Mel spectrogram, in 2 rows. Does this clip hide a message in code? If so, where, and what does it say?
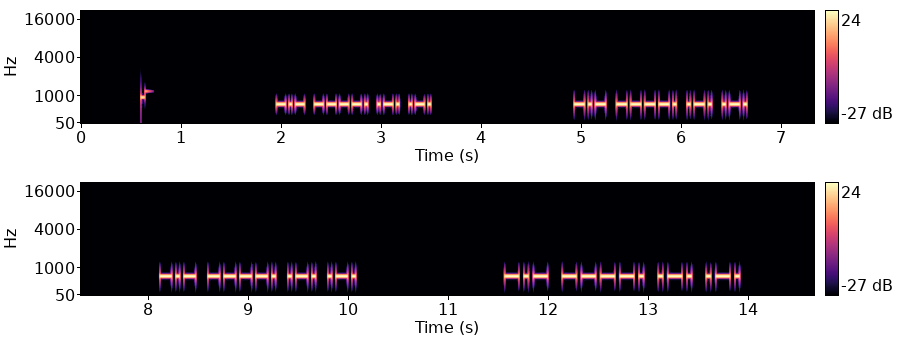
Yes: Morse code from 2.0 to 13.9 s, heard as a keyed tone, about 32 wpm, 700 Hz. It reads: K9RR K9RR K9RR K9RR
